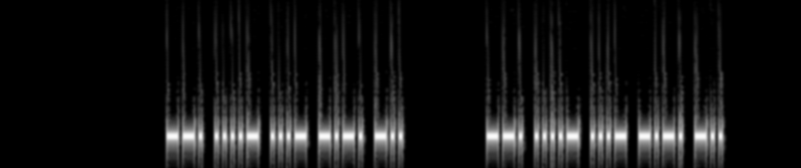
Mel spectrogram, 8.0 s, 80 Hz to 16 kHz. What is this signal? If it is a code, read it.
Morse code, heard as a keyed tone, about 30 wpm, 700 Hz. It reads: G4VCD G4VCD
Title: DXCC-100 Call Signs - 5 Characters - Repeated 2x - 30wpm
